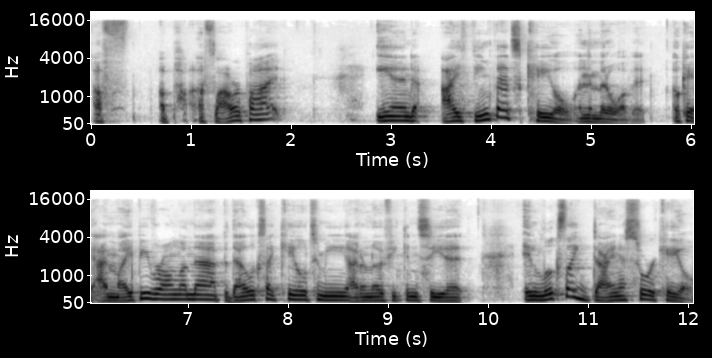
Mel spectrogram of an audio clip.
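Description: Over a quiet background, the voice has a dark, mellow tone, a moderate pace and ordinary pitch variation. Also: man. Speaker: vlogger. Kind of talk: casual vlog chat. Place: home room. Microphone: lapel.

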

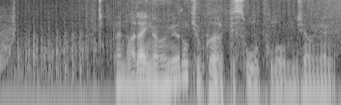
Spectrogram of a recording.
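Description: Fairly quick speech with ordinary pitch variation against noticeable background noise. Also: man. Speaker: video creator. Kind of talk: casual video commentary. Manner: chatty, self-deprecating, laughs often.

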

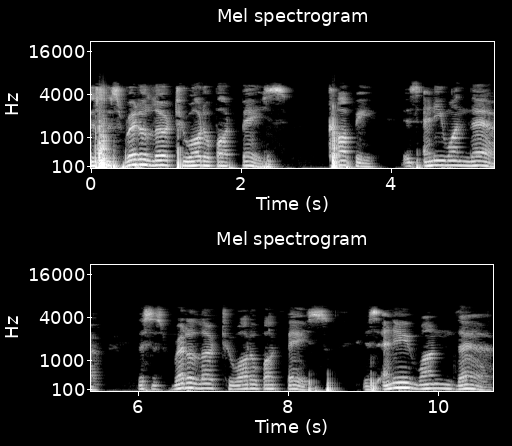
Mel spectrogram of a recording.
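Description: A man puts on a character voice, talking fairly slowly at a medium pitch. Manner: formal, polite.

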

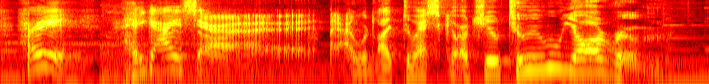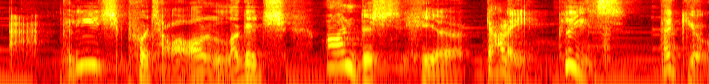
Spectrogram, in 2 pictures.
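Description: Over clear background music, a man performs a put-on character voice at a very slow pace. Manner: polite, eager.

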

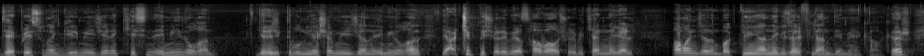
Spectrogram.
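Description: A man's dark, mellow voice at a medium pitch, very fast, with ordinary pitch variation and a dry, close sound with no echo. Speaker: psychosociologist. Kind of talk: interview. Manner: calm, quiet.

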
